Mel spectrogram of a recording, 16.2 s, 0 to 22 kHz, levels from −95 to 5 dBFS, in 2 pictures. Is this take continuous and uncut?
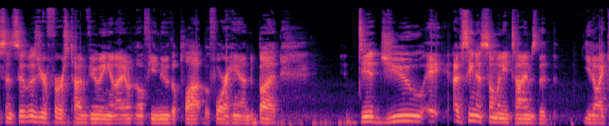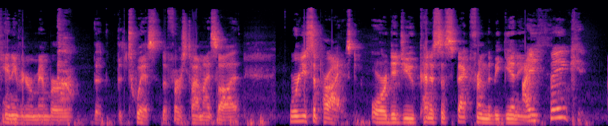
yes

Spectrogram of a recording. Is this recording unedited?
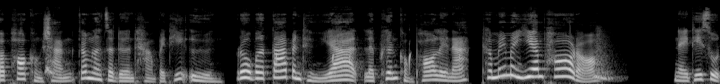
yes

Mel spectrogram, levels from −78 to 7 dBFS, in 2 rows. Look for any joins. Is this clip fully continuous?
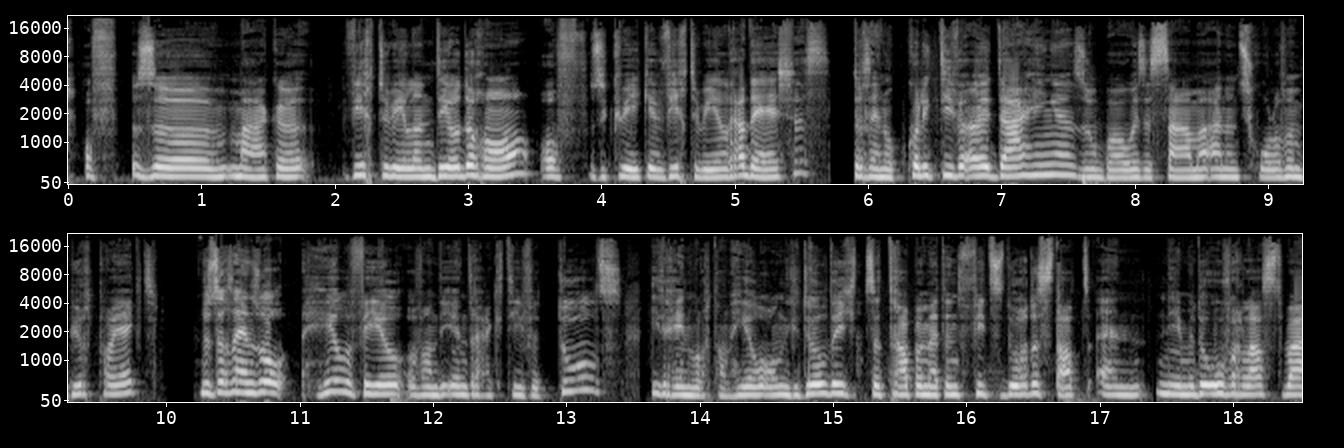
no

